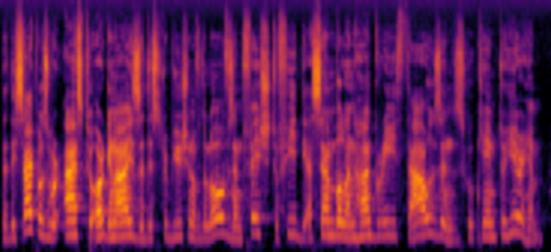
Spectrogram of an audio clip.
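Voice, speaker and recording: A man preaching a sermon in a measured, emphatic way, leaning hard on key words. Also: high voice, a bit bright.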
